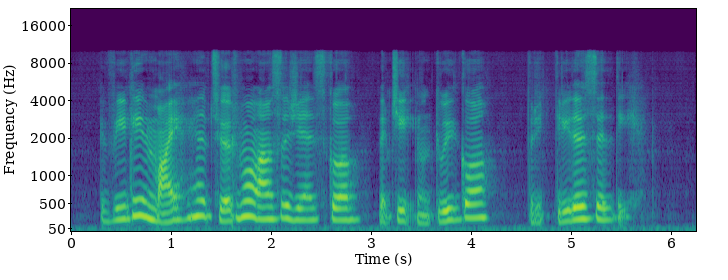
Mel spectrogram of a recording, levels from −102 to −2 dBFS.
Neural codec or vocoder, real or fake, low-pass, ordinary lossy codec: autoencoder, 22.05 kHz, a latent of 192 numbers a frame, VITS, trained on many speakers; fake; 9.9 kHz; none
